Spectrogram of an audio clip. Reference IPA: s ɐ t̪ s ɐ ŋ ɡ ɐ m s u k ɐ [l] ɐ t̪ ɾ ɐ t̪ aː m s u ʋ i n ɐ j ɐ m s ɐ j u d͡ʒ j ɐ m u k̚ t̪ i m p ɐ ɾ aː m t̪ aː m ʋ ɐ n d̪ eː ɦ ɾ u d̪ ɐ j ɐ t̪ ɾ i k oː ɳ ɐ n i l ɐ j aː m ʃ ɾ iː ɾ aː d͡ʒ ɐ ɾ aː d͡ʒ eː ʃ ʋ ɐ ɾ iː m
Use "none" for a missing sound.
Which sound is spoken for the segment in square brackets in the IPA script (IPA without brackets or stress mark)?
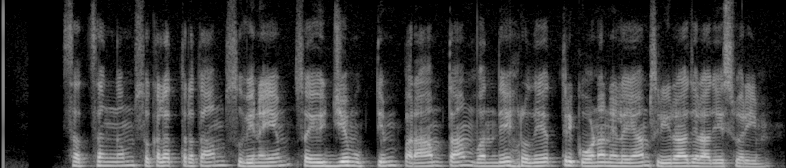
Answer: l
